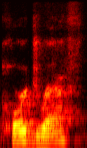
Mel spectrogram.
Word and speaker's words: Kor-Drath: The book we're talking about, of course, is, tell me if I'm saying it right, Kor-Drath, The Reckoning?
